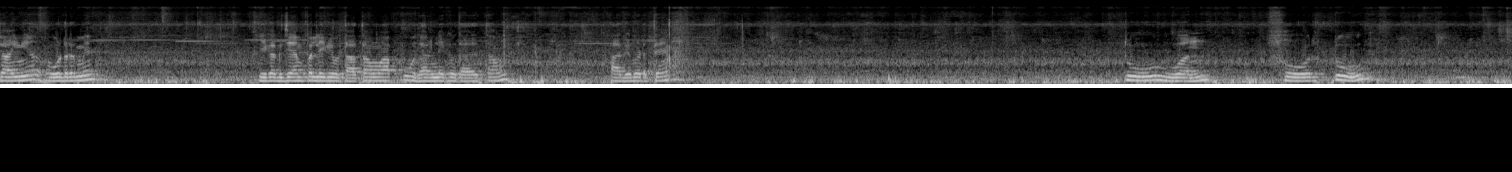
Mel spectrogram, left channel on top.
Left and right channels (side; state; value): right; silent; 62 dB below the other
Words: ऑर्डर में। एक एग्जाम्पल लेके बताता हूँ आपको, उदाहरण लेके बता देता हूँ। आगे बढ़ते हैं। 2 1 4 2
